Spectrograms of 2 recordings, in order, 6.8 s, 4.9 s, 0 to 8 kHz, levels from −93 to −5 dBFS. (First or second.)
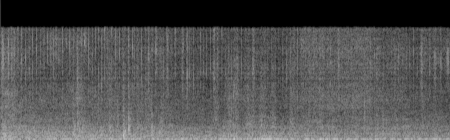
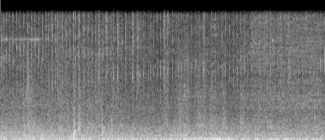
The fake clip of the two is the first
